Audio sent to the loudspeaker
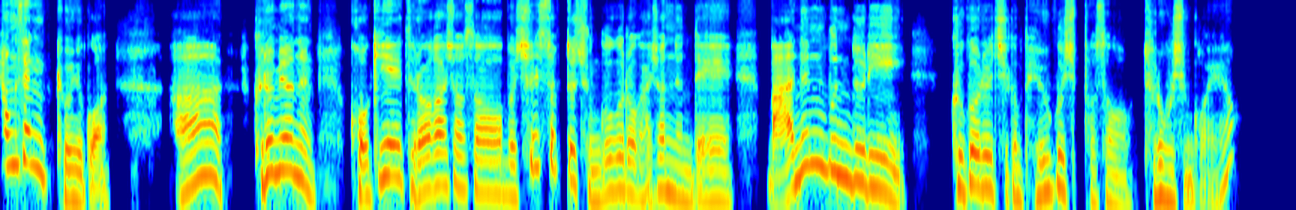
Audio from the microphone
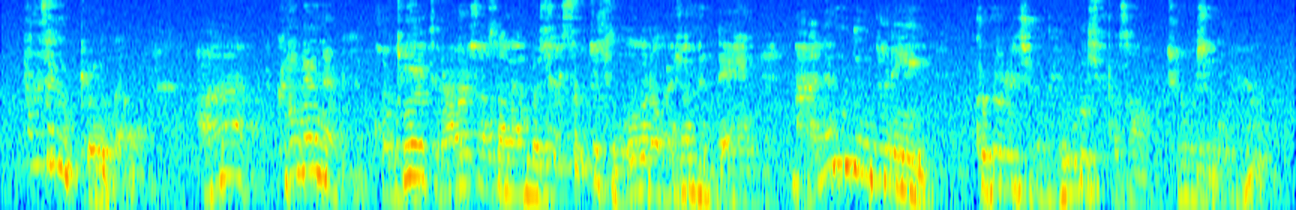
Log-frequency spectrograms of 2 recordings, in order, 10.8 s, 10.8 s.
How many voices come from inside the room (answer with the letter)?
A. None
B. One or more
A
